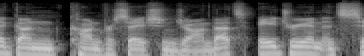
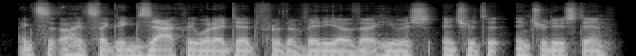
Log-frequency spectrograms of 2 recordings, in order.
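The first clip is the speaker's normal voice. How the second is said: usual speaking voice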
